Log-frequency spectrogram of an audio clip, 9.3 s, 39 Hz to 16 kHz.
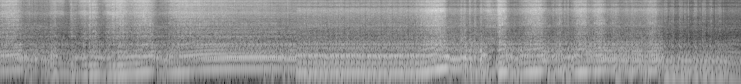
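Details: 1959 Ford Edsel revived after sitting over a decade, idle turned up: engine climbs through repeated free revs and settles back cleanly with no stumble, carburetor responding; normal revving, though carb rebuild is criticized as poor.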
